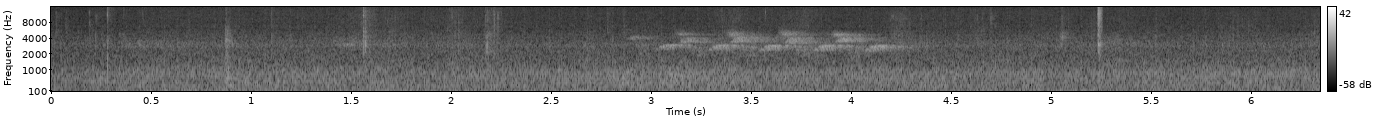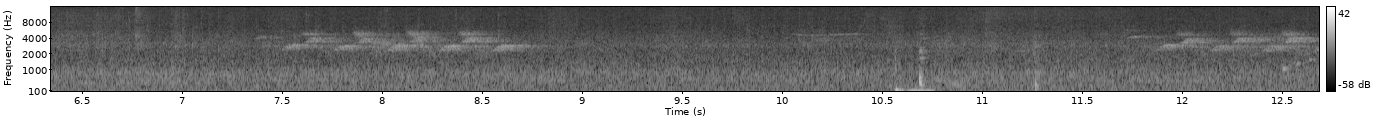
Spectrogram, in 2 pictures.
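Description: A wren gives short, quick bursts of high, chattering notes about every four to five seconds over a steady rumble of traffic and outdoor noise.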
